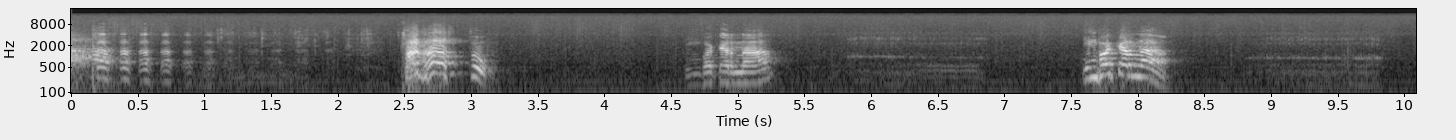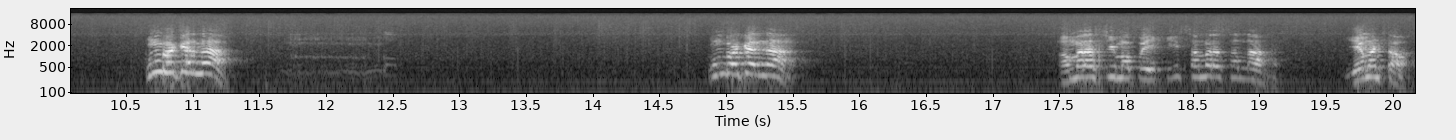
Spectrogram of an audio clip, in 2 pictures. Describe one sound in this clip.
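A man speaks loudly and dramatically in short bursts with pauses.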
